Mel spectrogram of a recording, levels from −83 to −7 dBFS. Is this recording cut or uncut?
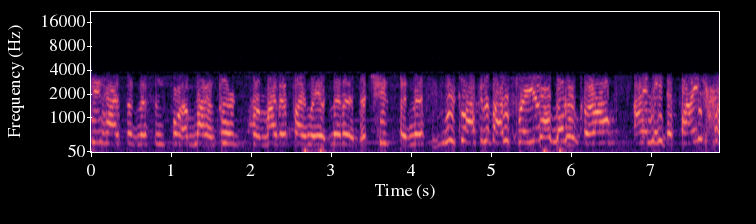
cut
